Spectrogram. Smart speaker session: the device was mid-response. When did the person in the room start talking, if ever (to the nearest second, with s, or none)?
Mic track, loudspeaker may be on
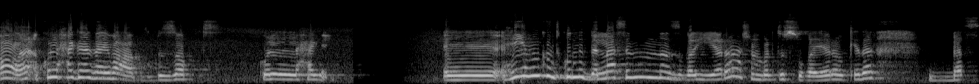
none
